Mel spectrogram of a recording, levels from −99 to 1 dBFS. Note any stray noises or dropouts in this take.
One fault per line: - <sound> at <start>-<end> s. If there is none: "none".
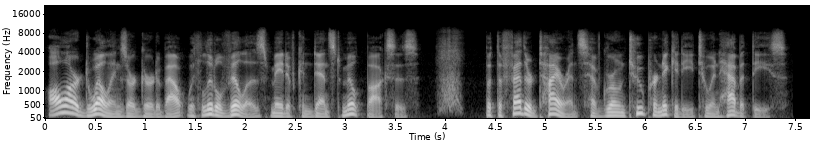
- sniff at 3.9-4.2 s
